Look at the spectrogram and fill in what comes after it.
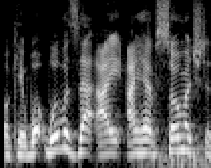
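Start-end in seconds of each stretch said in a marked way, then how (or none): none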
